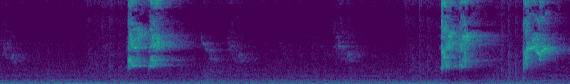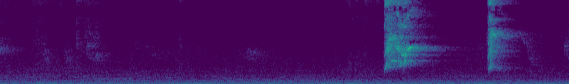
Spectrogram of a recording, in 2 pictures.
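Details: Young pet parrot from Asia during playtime, making five short, sharp, high bright chirps spaced unevenly, some in quick pairs, with a constant low hum in the room behind them.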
